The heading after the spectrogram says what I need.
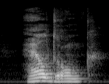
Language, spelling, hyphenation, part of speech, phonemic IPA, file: Dutch, heildronk, heil‧dronk, noun, /ˈɦɛi̯l.drɔŋk/, Nl-heildronk.ogg
- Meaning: toast, honouring or salutation by raising a drink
